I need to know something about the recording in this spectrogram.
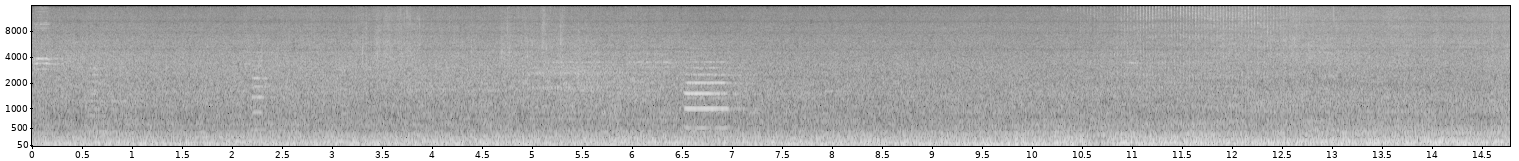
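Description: Light rain patters steadily on wet pavement outdoors.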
